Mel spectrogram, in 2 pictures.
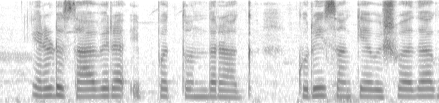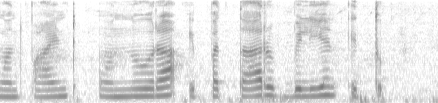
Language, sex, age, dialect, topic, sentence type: Kannada, female, 18-24, Northeastern, agriculture, statement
